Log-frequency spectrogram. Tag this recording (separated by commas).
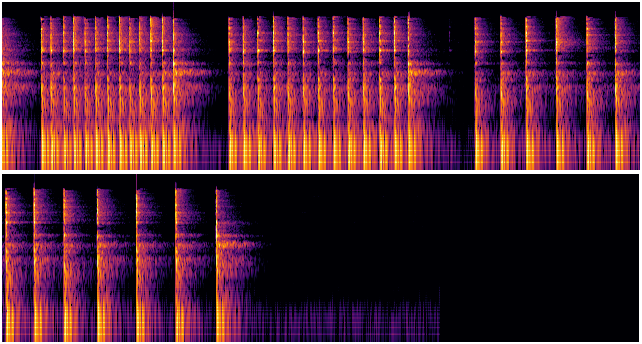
Music, Drum, Musical instrument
